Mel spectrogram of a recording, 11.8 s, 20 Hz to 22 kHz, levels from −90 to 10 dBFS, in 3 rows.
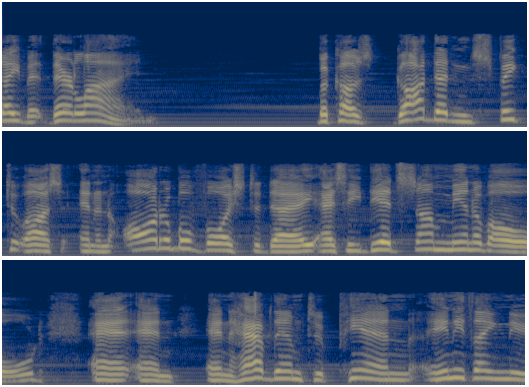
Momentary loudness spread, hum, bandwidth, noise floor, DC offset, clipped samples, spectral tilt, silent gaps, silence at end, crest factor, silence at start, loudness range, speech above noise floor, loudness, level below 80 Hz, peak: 8 LU; 60 Hz at -50 dBFS; 8 kHz; -55 dBFS; under 0.1%; under 0.1%; -5 dB/octave; none; 0 s; 18 dB; 0 s; 3 LU; 32 dB; -24 LUFS; -56 dBFS; -6 dBFS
